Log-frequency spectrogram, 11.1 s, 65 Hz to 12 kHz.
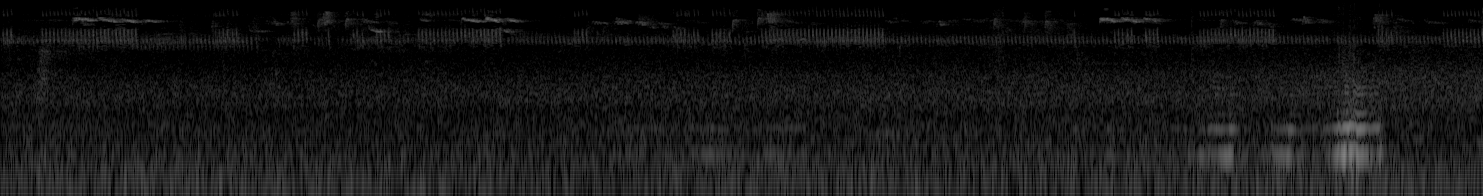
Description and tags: Cricket Fly
Microphone: Rode NT4 (Stereo)
Ambience, Birds, Bruere-Allichamps, Cher-River, Crickets, Field-Recording, Fly, France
